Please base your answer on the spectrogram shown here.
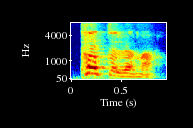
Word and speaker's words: Petaluma: from I hope I'm not messing up the pronunciation again. Petaluma is that correct? That's correct. Okay. Petaluma.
